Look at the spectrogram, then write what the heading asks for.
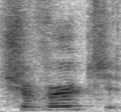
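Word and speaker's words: CHVRCHES: going to be uh churches screen violence sometimes pronounced traverches yeah and uh this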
